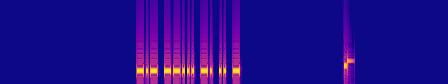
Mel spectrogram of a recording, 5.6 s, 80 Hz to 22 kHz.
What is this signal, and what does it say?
Morse code, heard as a keyed tone, about 37 wpm, 700 Hz. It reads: K7NIT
